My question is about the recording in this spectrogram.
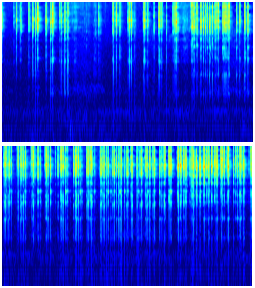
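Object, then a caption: Small textured metal cylinder container. Long nails tap and scratch a small gold-toned textured metal cylinder, hollow and open-ended, held upright in both hands. Rapid, quiet clicks and scrapes come in dense bursts with very short ring, dominated by bright, high, glassy tones and almost no low end.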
